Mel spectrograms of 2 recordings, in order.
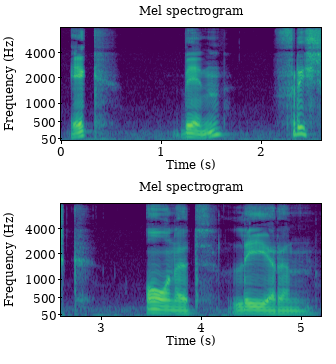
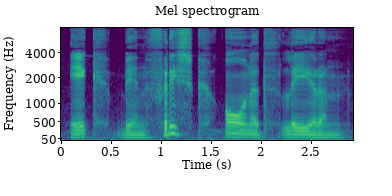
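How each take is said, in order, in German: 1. Der Satz wird sehr langsam gesprochen. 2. Der Satz wird etwas langsamer gesprochen. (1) "Nun noch langsamer" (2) "ein kleines bisschen langsamer"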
